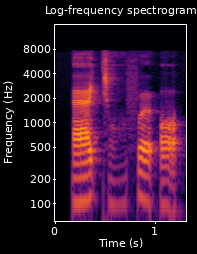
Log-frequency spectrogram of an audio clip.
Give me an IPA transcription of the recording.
æ c ɔ̤ f ə˞ ʔ ɔ

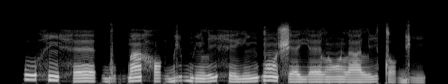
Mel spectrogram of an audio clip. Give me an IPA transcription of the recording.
u˦ h ĩ˦˨ h ɛ˧ | ɡ u˨ ɡ͡b ã˧ h ɔ˨ ɡ͡b i˧ b ĩ˨ l i˧ h e˨ j ĩ˨˦ ɡ͡b ɔ̃˦˨ ʃ ɛ˨ j ɛ˨ l ɔ̃˨ l a˨ l i˧ t ɔ˨ ɡ i˨

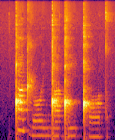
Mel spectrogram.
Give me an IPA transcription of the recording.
ǃ ã˥ t ʒ oː˩ i̯ ŋ͡ǃ a˩ ǃʼ iː˩ ǃʰ ɔ˩ t

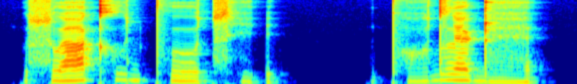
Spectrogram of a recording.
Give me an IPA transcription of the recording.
sʷ a kʰ ṳ d pʰ u t͡sʰ i̤ ʔ | pʰ ɔ̤ d l ɛ ɖ ɛ̤

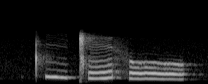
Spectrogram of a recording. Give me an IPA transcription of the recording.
tʰ i ǁ e θ o

